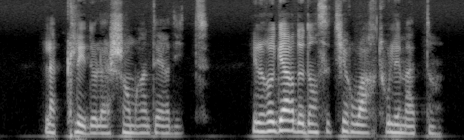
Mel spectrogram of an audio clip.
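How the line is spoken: Sharp, cutting. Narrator (French): dit-elle d'un ton tranchant

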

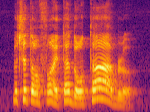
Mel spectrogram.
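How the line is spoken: Exclaimed. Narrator (French): s'écria mademoiselle Préfère

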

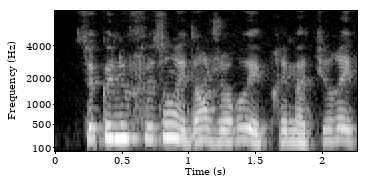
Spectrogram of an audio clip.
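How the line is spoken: Grumbling. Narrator (French): grogna Lonsdale Crawford

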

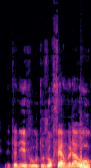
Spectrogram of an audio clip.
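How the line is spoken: Shouting. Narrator (French): cria-t-il

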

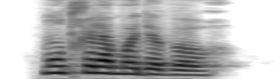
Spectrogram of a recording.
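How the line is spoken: Choked voice. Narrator (French): fit Lucien d'une voix étranglée

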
